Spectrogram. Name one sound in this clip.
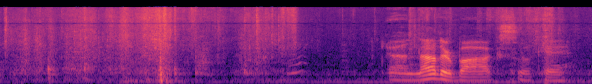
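A cardboard box scrapes and thumps.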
